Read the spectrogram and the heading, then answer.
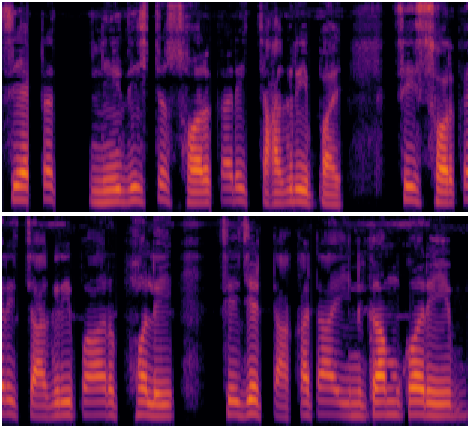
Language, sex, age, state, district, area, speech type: Bengali, male, 30-45, West Bengal, Nadia, rural, spontaneous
